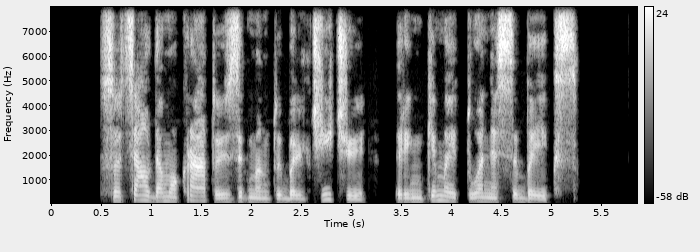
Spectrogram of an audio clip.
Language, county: Lithuanian, Klaipėda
